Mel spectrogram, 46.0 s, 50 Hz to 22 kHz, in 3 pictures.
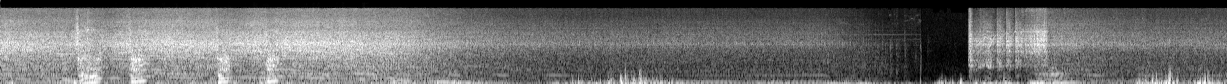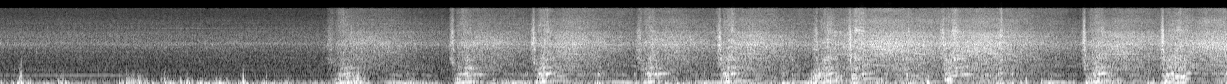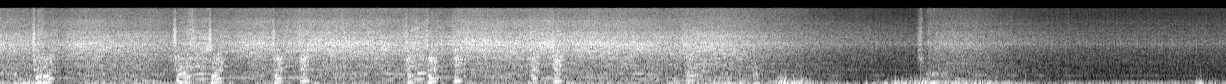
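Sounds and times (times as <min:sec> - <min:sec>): engine revving: 0:00.0 - 0:11.5, 0:12.1 - 0:45.7
car engine idling: 0:00.0 - 0:46.0.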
